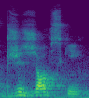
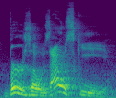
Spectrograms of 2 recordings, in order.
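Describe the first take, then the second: First: The name starts with a 'bzh' sound. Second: The name starts with a 'ber' sound. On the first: The speaker calls it right. "R Z, as I understand it, sounds like S H in English. So it's like Brzezowski" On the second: The speaker calls it wrong. "it said Berzozowski, which is not how you say it"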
